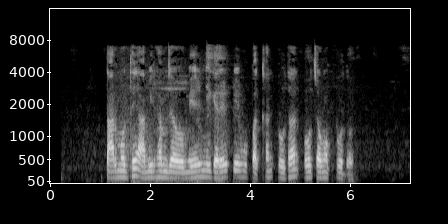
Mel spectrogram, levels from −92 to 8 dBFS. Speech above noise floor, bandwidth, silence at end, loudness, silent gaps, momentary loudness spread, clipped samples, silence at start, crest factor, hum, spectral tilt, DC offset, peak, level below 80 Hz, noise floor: 54 dB; 7.4 kHz; 1.15 s; -16 LUFS; none; 10 LU; under 0.1%; 1.15 s; 16 dB; none; -5.5 dB/octave; under 0.1%; -2 dBFS; -56 dBFS; -69 dBFS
